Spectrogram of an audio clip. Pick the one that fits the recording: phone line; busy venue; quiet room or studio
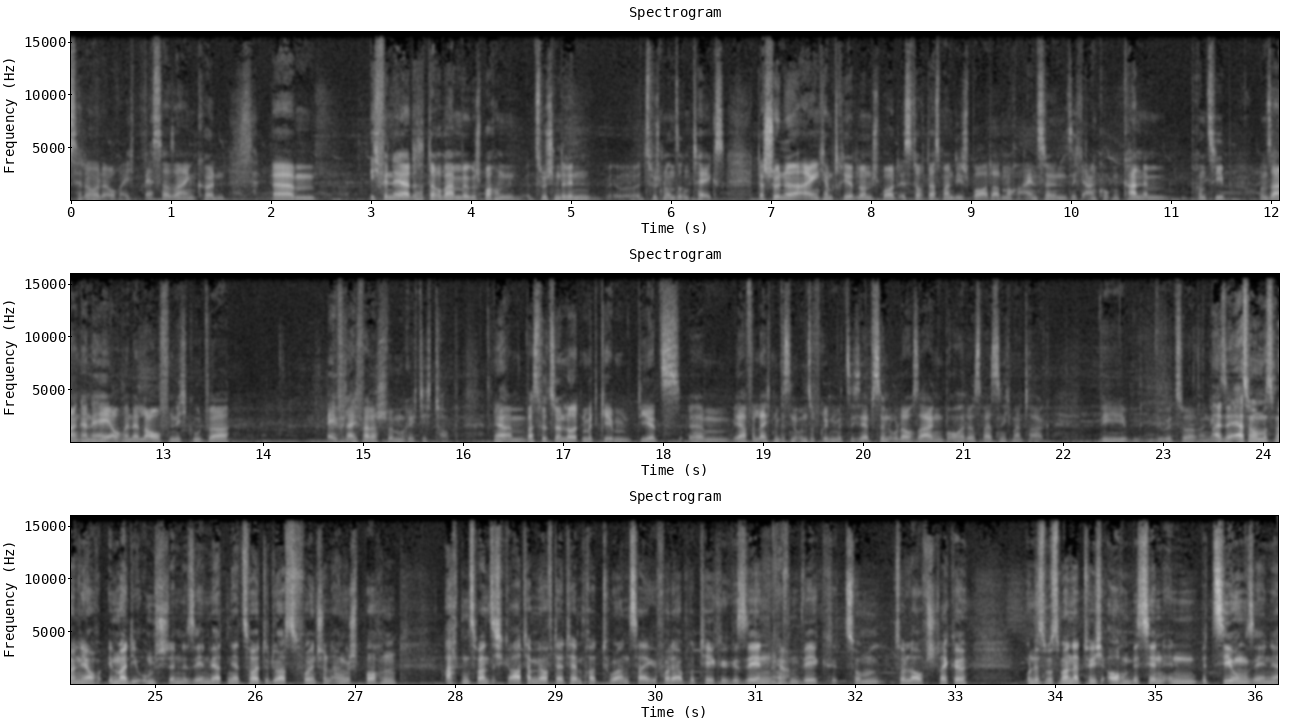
busy venue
